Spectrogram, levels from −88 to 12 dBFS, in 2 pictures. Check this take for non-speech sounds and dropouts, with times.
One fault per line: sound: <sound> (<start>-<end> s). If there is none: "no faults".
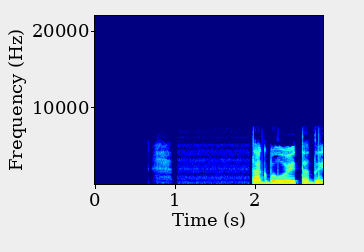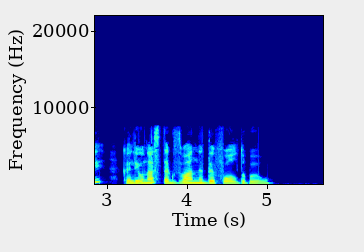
no faults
